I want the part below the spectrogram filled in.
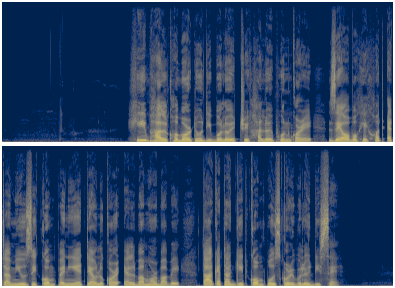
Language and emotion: Assamese, neutral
